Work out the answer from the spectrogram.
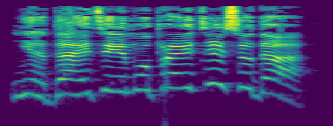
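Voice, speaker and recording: A woman's voice: high voice, expressive, measured pace, fairly bright tone, pitched above the performer's own voice. A woman reading an audiobook voices a panicking male demon lord whose voice cracks into a shriek. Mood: panicked.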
